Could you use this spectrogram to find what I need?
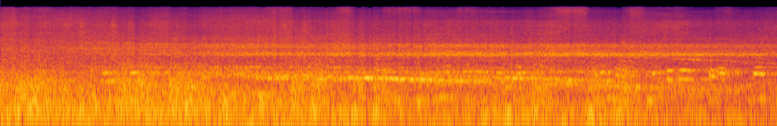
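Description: Train brakes squeal as the train slows.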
